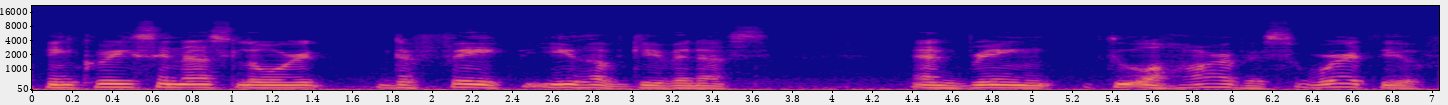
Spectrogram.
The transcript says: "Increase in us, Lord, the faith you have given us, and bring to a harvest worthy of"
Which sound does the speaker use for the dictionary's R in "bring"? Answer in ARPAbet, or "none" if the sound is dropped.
R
